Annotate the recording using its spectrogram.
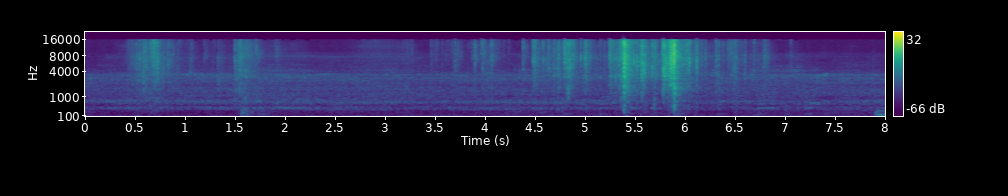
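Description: Foil trading-card pack wrapper being torn open and crinkled by hand: a few faint crackles at first, then a run of louder crinkling and tearing about five to six seconds in.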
